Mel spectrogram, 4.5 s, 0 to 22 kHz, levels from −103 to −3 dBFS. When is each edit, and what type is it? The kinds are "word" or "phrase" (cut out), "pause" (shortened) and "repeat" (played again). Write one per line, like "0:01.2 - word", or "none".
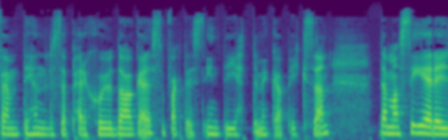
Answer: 0:01.7 - word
